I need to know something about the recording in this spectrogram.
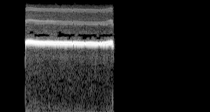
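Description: A single steady, high-pitched whistle blast, just under a second long, starting and stopping abruptly.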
